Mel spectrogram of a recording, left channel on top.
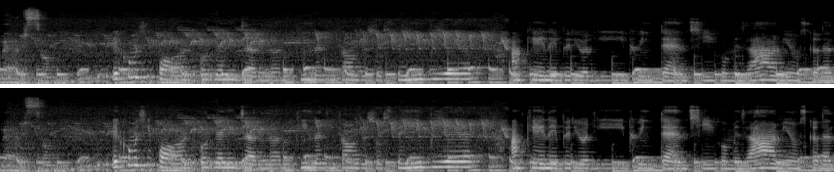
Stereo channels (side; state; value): both; normal; correlation 0.74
